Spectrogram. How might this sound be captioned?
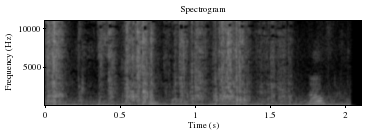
SonicSnaps HD Laura&Amy Scraping
This is a sonic snap of a scraping sound recorded by Laura and Amy at Humphry Davy School Penzance
amy, cityrings, humphry-davy, laura, scuffling, shoe, sonicsnap, UK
